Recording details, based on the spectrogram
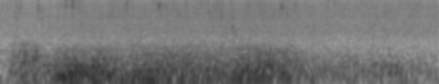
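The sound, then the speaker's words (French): Steady rain pours continuously, a dense hiss, while a deep, rolling rumble of thunder swells and fades underneath. No voices. “Moi, j'aime pas spécialement la pluie.”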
